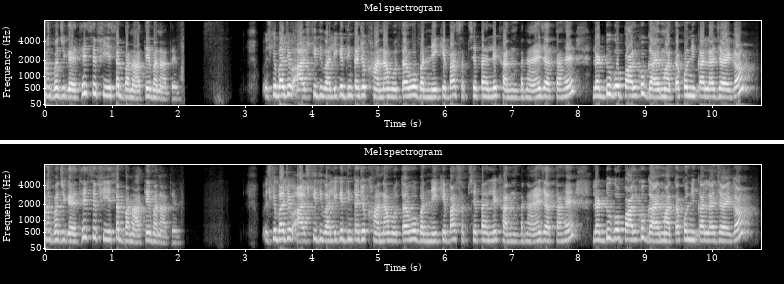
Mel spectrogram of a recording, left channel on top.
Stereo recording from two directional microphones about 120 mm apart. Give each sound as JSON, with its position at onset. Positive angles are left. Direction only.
{"t": 0.0, "sound": "a woman's voice", "side_deg": 35}
{"t": 3.2, "sound": "a woman's voice", "side_deg": 15}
